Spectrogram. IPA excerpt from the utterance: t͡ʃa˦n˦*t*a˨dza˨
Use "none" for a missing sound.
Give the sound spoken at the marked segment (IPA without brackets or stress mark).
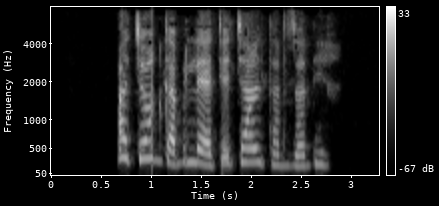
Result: t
